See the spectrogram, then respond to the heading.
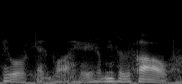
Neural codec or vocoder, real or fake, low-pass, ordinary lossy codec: autoencoder, 48 kHz, 32 numbers a frame, DAC-VAE, trained on Japanese speech; fake; 14.4 kHz; none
